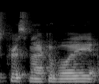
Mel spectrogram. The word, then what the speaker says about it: Kris McEvoy: Yeah, so my name is Kris McEvoy.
